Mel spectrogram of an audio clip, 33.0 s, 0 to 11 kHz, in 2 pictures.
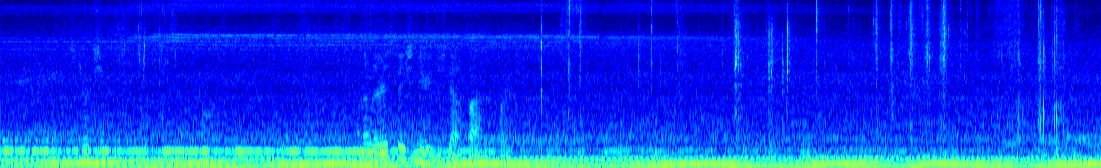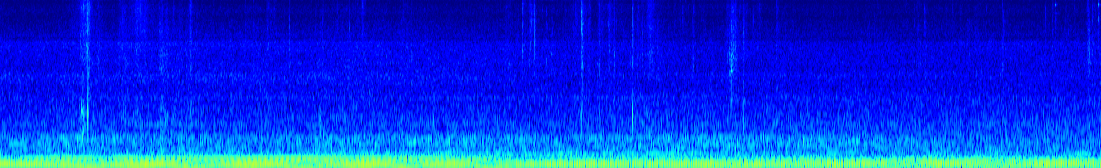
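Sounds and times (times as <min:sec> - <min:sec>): highway traffic drone: 0:00.0 - 0:33.0
small clicks and crackles: 0:08.1 - 0:12.4, 0:13.0 - 0:16.1, 0:24.2 - 0:28.3, 0:30.2 - 0:33.0.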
